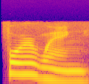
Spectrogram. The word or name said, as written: forewing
